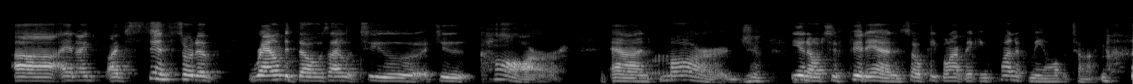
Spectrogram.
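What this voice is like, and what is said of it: Nova Scotian East Coast accent. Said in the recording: “when you hear her accent, if you think I got one, you want to listen to where she's from ... people used to make fun of me all the time when I moved from Nova Scotia, the East Coast ... because of the hard R's”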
